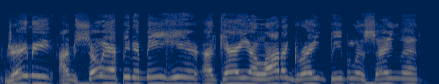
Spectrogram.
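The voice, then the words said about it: Donald Trump impression. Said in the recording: “the rally Trump ... do an impression ... you do him amazing”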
